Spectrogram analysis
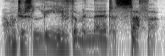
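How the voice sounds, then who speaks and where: A man's voice: sits low, steady tone, a little fast, slightly rough, dry recording. A man playing an earnest, steadfast warrior prince in a fantasy audio roleplay, speaking with serious deliberation. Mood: resolute. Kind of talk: ASMR fantasy roleplay acting.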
